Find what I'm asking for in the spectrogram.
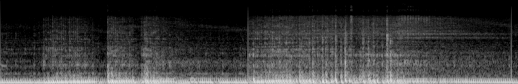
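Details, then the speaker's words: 1987 Ford Ranger 2.3 five-speed with junkyard 1988 Turbo Coupe turbo swap and upgraded fuel system, first drive: rough engine note dips and stumbles on throttle transition then recovers; hesitation, cause not identified. "not happy, is it? Like it doesn't like this like transition throttle for whatever reason."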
